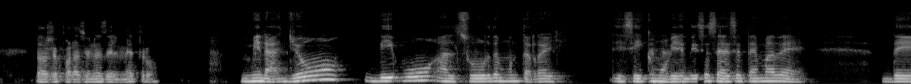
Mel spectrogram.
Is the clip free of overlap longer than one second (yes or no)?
yes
